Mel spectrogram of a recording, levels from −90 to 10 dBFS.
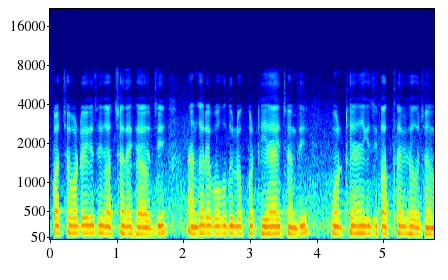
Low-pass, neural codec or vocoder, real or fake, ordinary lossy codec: none; none; real; none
